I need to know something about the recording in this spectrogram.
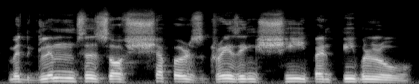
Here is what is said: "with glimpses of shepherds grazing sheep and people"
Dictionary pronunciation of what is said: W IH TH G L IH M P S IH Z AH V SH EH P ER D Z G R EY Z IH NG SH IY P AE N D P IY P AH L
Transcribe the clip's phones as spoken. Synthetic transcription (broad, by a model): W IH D G L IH M S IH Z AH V SH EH P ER D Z G R EY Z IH NG SH IY P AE N D P IY P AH L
